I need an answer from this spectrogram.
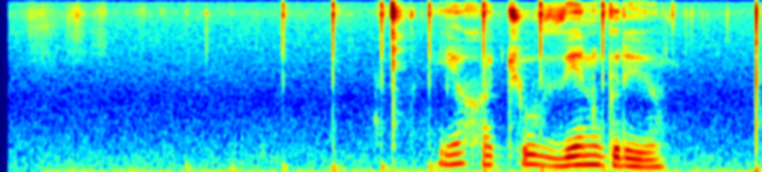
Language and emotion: Russian, neutral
